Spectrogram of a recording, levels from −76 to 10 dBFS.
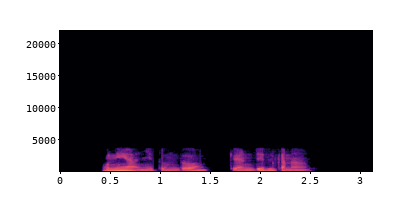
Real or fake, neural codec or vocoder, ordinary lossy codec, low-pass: real; none; Opus, 24 kbps; 3.6 kHz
